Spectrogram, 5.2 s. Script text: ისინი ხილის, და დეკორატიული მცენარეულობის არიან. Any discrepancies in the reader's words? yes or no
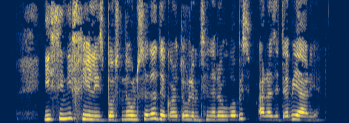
yes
